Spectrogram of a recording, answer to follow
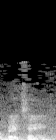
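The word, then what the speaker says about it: Mateen: amen No No's nephew what's your name oh Meine spell it for me m a t e e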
